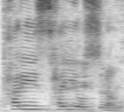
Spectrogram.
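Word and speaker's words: Φαρισαῖος: 파리사이오스라고 그러죠. 파리사이오스. 파리사이오스라고 그러죠. 아. 헬라어 발음만 해도 예. 파리사이오스예요. 아, 원래 성경에 쓰여진 말 그대로는 파리사이오스예요.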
